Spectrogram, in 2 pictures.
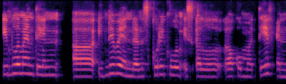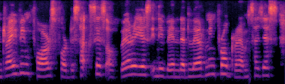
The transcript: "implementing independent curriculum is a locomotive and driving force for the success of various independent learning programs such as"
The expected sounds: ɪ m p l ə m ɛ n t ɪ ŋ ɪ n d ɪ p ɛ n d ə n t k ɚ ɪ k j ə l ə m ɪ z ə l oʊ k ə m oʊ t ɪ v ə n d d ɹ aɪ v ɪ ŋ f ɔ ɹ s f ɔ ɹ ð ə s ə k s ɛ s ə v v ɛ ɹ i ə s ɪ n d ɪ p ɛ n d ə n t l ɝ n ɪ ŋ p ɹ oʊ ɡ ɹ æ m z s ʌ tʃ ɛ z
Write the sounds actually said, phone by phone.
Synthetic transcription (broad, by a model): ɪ m p l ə m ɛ n t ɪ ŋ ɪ n d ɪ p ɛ n d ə n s k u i k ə l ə m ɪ s ə l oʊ k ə m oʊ t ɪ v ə n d d ɹ aɪ v ɪ ŋ f ɔ ɹ s f ɔ ɹ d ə s ə k s ɛ s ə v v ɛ ɹ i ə s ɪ n d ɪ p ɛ n d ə n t l ɝ n ɪ ŋ p ɹ oʊ ɡ ɹ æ m s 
